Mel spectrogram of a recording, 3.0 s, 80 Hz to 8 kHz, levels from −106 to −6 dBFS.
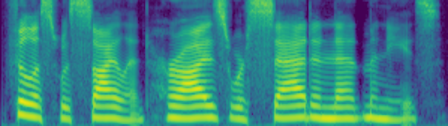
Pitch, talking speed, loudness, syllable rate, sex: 215 Hz, 160 wpm, -17 LUFS, 4.8 syllables/s, female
